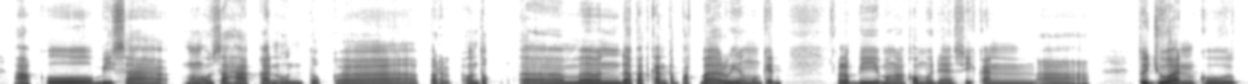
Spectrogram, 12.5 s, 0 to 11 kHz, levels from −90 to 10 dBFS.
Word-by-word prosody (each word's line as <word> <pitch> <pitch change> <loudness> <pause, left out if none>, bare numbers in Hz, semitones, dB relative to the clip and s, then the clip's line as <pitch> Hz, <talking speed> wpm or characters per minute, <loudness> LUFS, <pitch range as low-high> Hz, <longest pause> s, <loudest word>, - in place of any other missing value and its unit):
aku 125 +4 +4
bisa 105 -2 -1 0.2
mengusahakan 105 -1 -1
untuk, 105 0 -5
eee, 100 -1 -2 0.2
per - - -1 0.3
untuk 110 - -2 0.3
eee 130 +1 -1
mendapatkan 135 -3 +2
tempat 115 0 -6
baru 110 0 +3 0.2
yang 125 - -3
mungkin 120 +9 -3 0.6
lebih 110 0 +1
mengakomodasikan, 110 0 -3 0.4
eee, - - -6 0.6
tujuanku 105 -1 +5
110 Hz, 80 wpm, -23 LUFS, 105-120 Hz, 0.6 s, tujuanku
